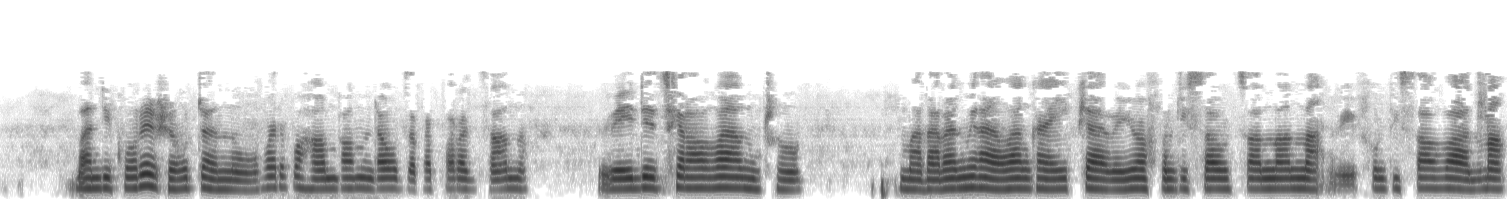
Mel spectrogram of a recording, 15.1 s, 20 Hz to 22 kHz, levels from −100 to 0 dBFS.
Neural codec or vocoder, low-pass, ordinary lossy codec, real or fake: codec, 16 kHz, 4 kbps, X-Codec, HuBERT features, trained on LibriSpeech; 7.2 kHz; MP3, 24 kbps; fake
